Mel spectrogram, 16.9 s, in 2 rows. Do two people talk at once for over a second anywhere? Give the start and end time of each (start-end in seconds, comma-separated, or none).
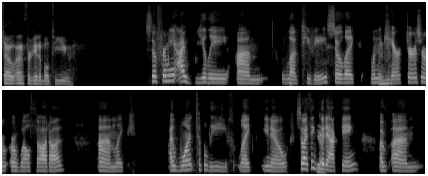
none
